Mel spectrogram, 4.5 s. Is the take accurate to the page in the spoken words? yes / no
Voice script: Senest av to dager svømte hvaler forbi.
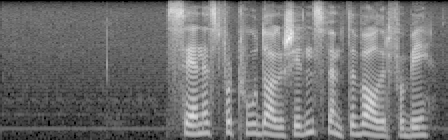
no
